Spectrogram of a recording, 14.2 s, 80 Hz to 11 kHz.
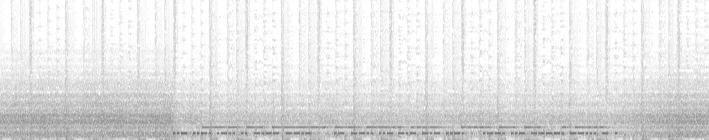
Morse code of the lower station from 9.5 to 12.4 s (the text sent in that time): PU97TE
